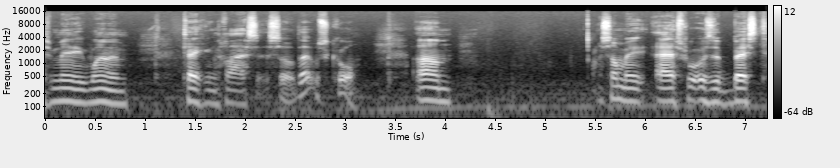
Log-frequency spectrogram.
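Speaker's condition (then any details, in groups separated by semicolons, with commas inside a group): ALS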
